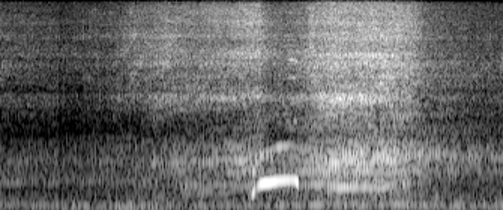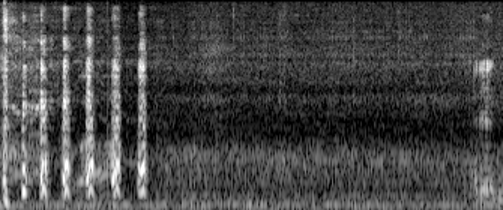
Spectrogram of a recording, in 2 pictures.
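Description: Car driving slowly, heard from inside the cabin as a steady low engine and road hum, with a rush of noise that swells about two seconds in and fades about a second and a half later.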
